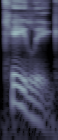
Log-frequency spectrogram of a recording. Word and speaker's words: colleague: It's pronounced k league. K league. Emphasis on the first bit. Exactly. The emphasis is on that first syllable.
